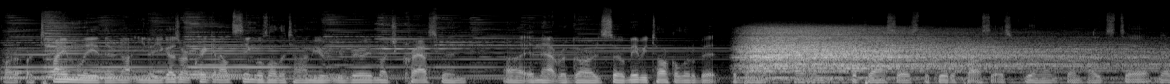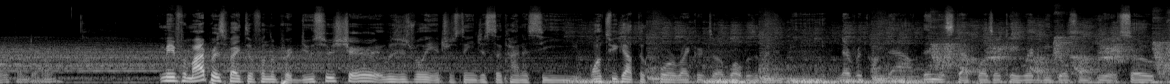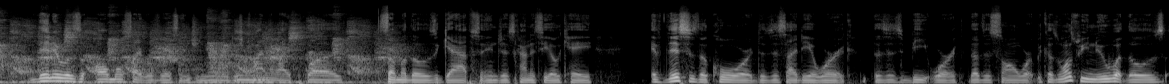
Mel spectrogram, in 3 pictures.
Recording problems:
background music; very loud; until 27 s; 2 dB above the speech

